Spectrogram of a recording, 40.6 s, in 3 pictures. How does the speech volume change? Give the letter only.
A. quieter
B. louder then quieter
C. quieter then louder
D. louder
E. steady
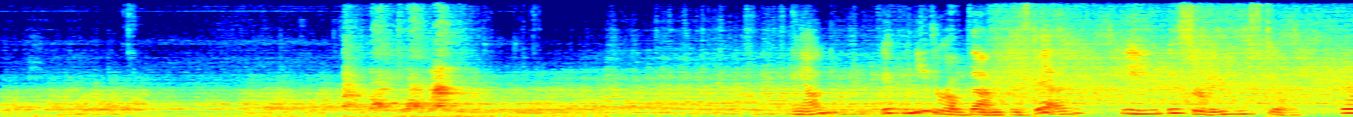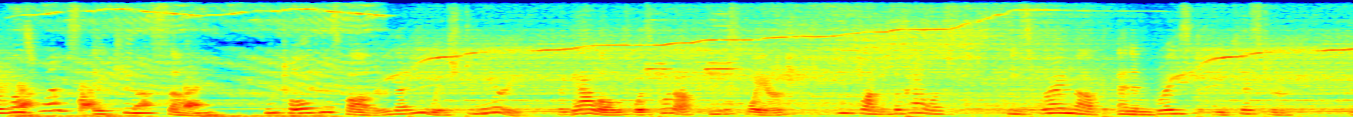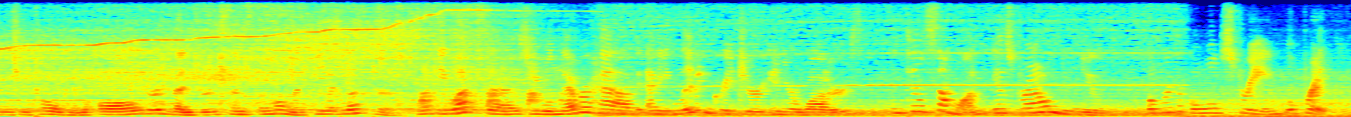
E.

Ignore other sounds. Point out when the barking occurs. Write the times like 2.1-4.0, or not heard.
3.4-4.8, 13.7-15.6, 31.2-32.7.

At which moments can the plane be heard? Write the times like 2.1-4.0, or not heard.
0.0-40.5.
